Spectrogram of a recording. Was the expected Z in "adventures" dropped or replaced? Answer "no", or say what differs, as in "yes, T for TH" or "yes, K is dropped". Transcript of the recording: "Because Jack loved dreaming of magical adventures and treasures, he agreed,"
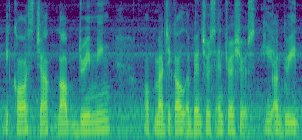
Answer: yes, S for Z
